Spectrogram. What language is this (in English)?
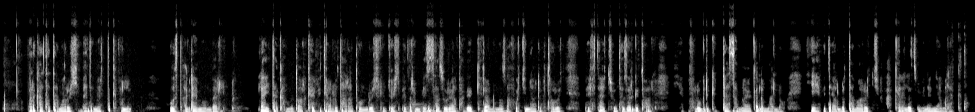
Amharic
